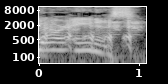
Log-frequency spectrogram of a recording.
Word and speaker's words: Uranus: People do call it Uranus to avoid saying your anus, but.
